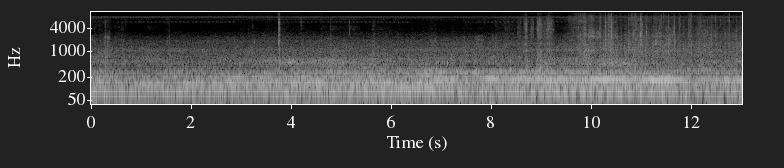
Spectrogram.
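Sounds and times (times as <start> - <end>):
vehicle engine humming: 0.0 - 13.0
crackly rustling: 8.0 - 13.0.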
